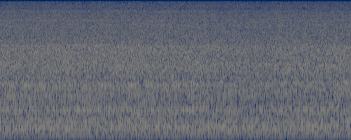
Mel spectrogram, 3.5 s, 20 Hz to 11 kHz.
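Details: 2010 Toyota Camry 3.5 V6, 93,000 miles, Pennzoil Ultra 5W-30 synthetic with Wix filter, idling with climate control on: even, steady hiss and whir of the fan, no knocks or misses; smooth, normal idle.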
